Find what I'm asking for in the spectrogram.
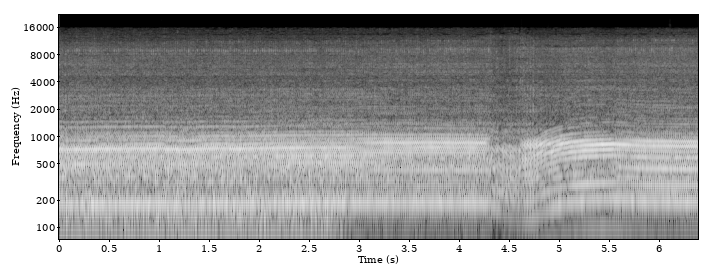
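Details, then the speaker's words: Echo PB-2520 two-stroke blower, carburetor mis-adjusted by owner, choke on at start: high buzz sags and surges unevenly at full throttle, laboring, won't idle; clogged carburetor screen suspected. "I think I just need to clean out the carburetor, see how it would rev up and it'd reach a baseline, it seemed like, and when it would, sometimes it'd go up, sometimes not."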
